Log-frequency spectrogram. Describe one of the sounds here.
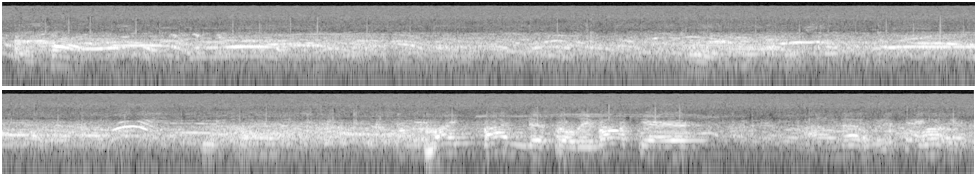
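A crowd of spectators chatters and calls out nearby.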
